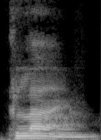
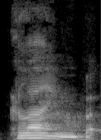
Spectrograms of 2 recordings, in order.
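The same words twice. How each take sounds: First: No b sound is heard at the end. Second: A b sound is heard at the end. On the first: The speaker calls it right. "you say climb" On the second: The speaker calls it wrong. "you don't say climb"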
